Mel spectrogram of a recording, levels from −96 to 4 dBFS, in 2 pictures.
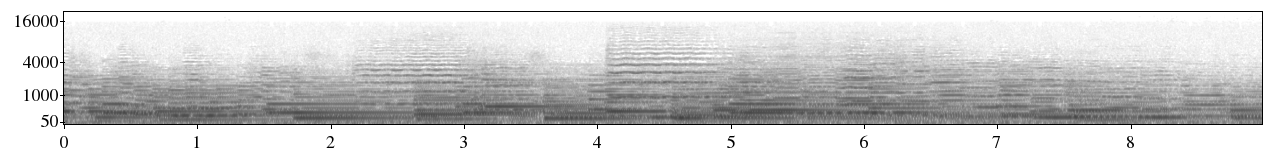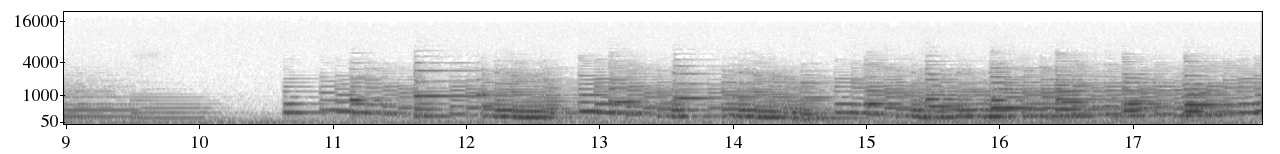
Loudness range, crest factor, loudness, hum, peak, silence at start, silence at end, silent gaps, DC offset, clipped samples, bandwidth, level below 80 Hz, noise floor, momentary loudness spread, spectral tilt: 7 LU; 18 dB; -30 LUFS; none; -12 dBFS; 0 s; 0 s; none; under 0.1%; under 0.1%; 13.5 kHz; -50 dBFS; -50 dBFS; 9 LU; -8.5 dB/octave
